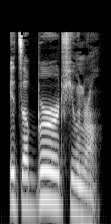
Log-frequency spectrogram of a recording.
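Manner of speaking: ordinary delivery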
